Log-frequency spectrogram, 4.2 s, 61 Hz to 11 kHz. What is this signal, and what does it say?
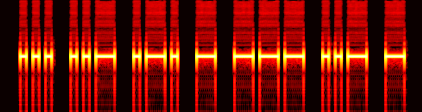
Morse code, heard as a keyed tone, about 19 wpm, 800 Hz. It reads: SURTOUT
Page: REVISION 8 - 8 mots minute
